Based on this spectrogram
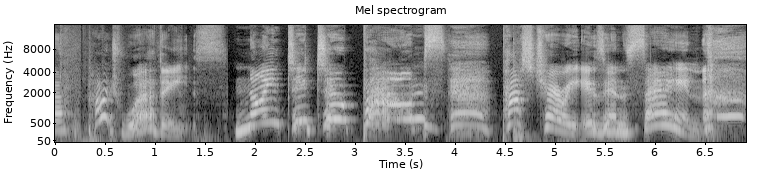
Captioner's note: chuckling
